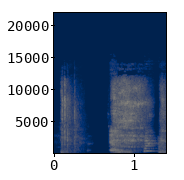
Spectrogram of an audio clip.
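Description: A person coughs and clears their throat close up: one rough, raspy burst, a brief pause, then a longer, strained throat-clearing that breaks into another short cough.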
